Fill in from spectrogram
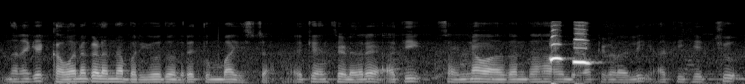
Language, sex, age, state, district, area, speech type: Kannada, male, 45-60, Karnataka, Kolar, urban, spontaneous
